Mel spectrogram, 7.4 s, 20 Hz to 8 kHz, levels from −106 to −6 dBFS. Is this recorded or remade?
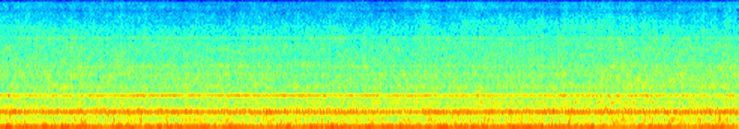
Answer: remade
